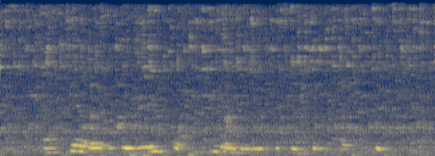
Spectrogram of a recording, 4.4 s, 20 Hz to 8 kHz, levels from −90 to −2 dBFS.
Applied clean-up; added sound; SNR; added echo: classical method WPE with log-MMSE.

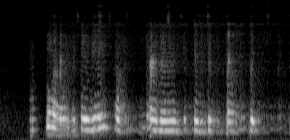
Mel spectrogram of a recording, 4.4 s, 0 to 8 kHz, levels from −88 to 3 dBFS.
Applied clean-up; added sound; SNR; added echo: neural mask model DeepFilterNet 3.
